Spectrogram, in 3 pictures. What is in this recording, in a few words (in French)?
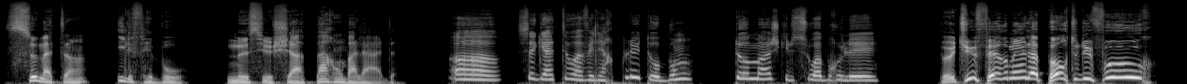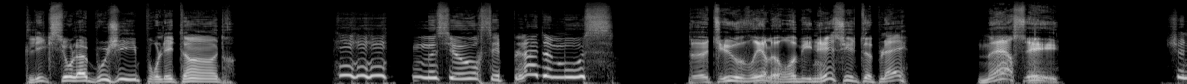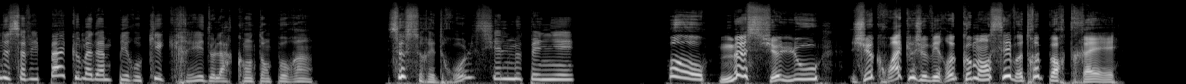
Voix applis enfants; Rue Mysteres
